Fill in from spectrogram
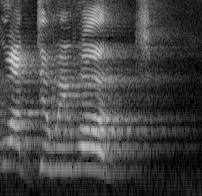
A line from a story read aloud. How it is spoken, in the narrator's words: Somebody will shout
